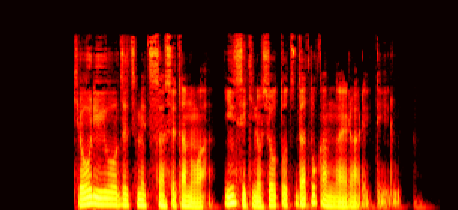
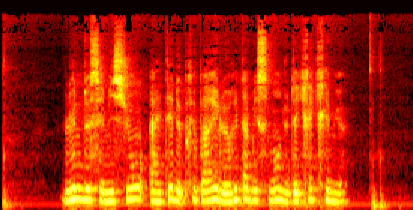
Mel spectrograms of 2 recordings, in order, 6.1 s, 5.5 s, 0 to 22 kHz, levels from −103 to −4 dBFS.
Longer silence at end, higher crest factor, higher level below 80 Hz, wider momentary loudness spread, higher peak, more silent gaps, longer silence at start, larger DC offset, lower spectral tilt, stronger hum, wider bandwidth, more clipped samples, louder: first, 0.8 s vs 0.35 s; about the same, 18 dB vs 20 dB; first, -40 dBFS vs -56 dBFS; second, 14 LU vs 18 LU; second, -10 dBFS vs -2 dBFS; neither; first, 1 s vs 0.05 s; neither; first, -6.5 dB/octave vs -4 dB/octave; neither; second, 11.5 kHz vs 16.5 kHz; neither; second, -26 LUFS vs -20 LUFS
